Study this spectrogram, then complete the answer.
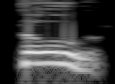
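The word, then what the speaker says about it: prove: इसका उच्चारण होगा मूव और इसका उच्चारण होगा प्रूव।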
